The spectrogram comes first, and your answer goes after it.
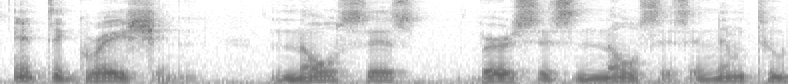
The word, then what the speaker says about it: gnosis: O equals to know the G is silent but important and it's same root as no knowledge recognize or diagnose cognition.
